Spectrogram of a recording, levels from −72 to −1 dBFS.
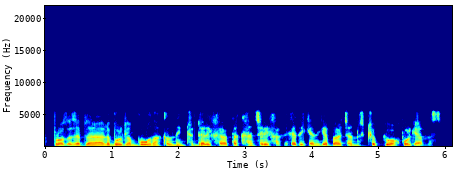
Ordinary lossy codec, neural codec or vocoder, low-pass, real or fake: Opus, 16 kbps; none; 5.4 kHz; real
